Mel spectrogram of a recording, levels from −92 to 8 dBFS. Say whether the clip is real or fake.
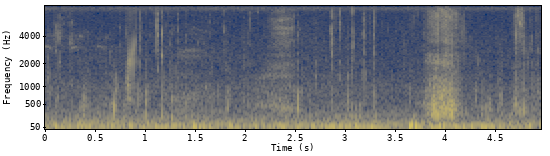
real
